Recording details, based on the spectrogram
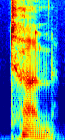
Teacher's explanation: The O does not make an A or O sound. It makes a short U sound, what linguists call a schwa.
